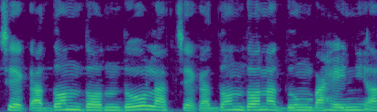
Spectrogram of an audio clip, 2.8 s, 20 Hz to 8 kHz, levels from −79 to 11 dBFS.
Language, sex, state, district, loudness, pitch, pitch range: Karbi, female, Assam, Karbi Anglong, -15 LUFS, 195 Hz, 185-210 Hz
